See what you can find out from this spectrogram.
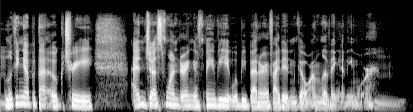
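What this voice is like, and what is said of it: Emotional, slightly shaky voice. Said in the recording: “getting emotional about this ... here I am getting a little emotional”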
